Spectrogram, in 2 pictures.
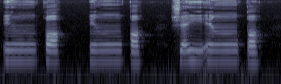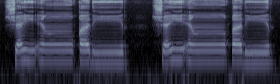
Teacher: it's called ikhfa when you are doing the nasalization sound and going into the makhraj of the next letter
